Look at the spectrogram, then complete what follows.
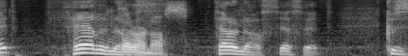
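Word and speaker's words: Theranos: Panos how do you say it Theos Theos Theos that's it cuz it's about therapy and Diagnostics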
